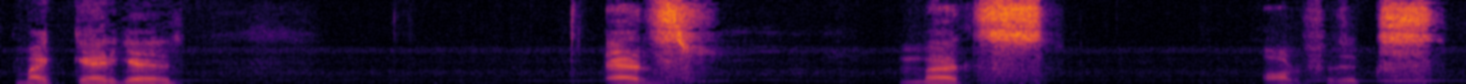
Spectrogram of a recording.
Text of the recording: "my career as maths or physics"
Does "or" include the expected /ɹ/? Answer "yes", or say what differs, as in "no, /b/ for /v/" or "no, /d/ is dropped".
no, /l/ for /ɹ/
